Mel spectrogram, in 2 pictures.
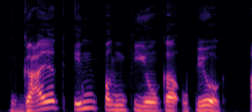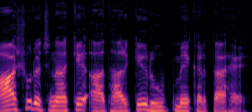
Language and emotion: Hindi, neutral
